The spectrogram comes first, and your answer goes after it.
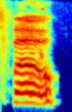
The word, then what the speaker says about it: faux: Like, no, that's not fox. It's faux. So, oh gosh. I love that. Okay. Faux leather, not fox.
